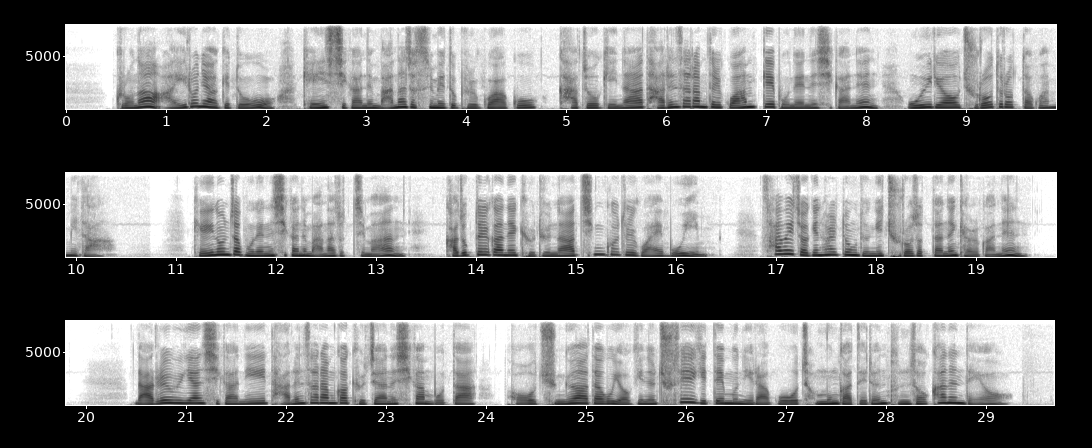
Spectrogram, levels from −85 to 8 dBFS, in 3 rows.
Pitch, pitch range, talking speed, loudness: 195 Hz, 165-230 Hz, 305 characters per minute, -15 LUFS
